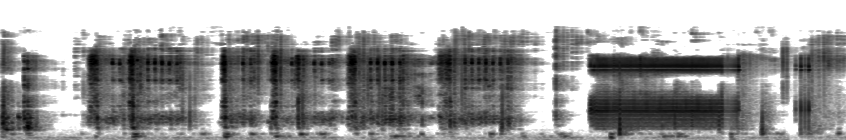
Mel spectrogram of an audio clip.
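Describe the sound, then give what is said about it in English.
Several bursts of rapid, clattering clicks like a rotary phone on a desk being dialed, followed by a steady, buzzing telephone ring lasting about two seconds, fairly loud, with no talking. “Oh, if you want to use a phone, you may use mine right there on the desk.”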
